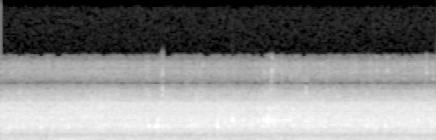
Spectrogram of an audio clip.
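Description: Blue windshield washer fluid pouring steadily from a jug into the washer reservoir's filler neck, a continuous trickle of liquid. It is a long pour into a reservoir that takes a lot of fluid.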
